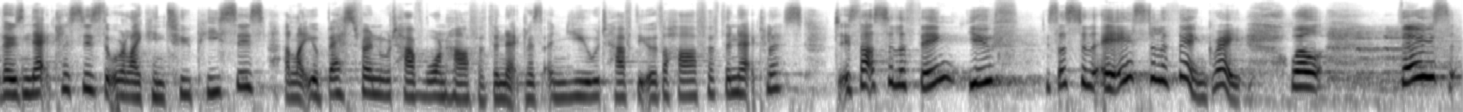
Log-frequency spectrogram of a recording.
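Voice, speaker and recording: A woman's voice: on the high side, fairly bright tone. A woman in her thirties gives an informal, conversational sermon as a church speaker, often putting rhetorical questions to her listeners. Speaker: church warden giving a talk. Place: large indoor church. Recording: reverberant hall, live talk.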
